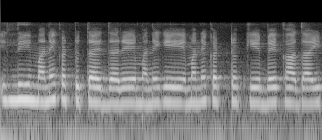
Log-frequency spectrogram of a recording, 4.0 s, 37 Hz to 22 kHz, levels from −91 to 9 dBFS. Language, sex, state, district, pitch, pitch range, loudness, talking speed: Kannada, female, Karnataka, Dakshina Kannada, 205 Hz, 200-215 Hz, -14 LUFS, 135 wpm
